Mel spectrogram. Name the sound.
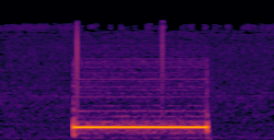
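telephone call ringing tone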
